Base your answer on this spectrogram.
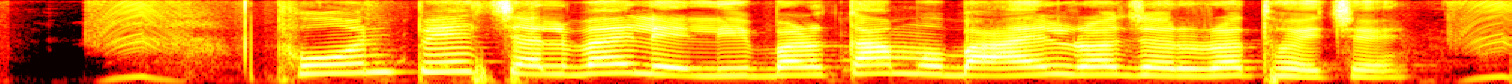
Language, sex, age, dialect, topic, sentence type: Maithili, female, 25-30, Angika, banking, statement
